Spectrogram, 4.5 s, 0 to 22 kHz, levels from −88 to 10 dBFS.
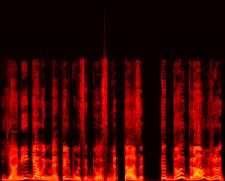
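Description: Throughout the speech, treble is bright but gritty and lispy on s sounds, likely HE-AAC compression at a low bitrate, rebuilding highs by copying lower bands rather than simply dulling them. From 1.90 to 2.34 s, a rigid metallic buzz at 134 Hz replaces most of the real audio, likely robotic sound from repeated short buffers looping about 7.5 ms, unlike codec warble, which has no fixed pitch. At 2.47 s, a brief hiss of about 16 ms precedes a sharp attack and softens it. This is pre-echo, with quantisation noise leaking ahead of the onset rather than trailing after it.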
